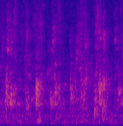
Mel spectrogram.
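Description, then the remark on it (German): Molly, a pet, laps water in a steady rhythm, wet splashy slurps arriving about twice a second, moderately loud, with no voices over it. “Oh, das ist übrigens die Molly, die trinkt gerade.”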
